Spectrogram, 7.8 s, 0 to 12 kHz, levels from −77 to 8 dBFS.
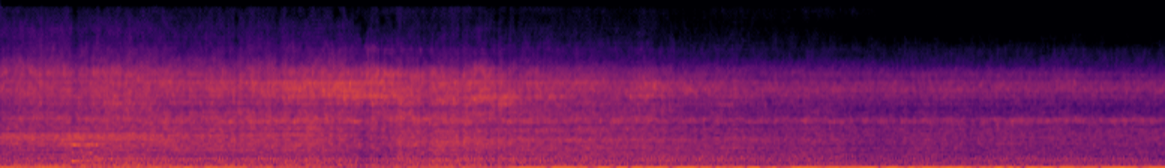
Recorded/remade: remade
